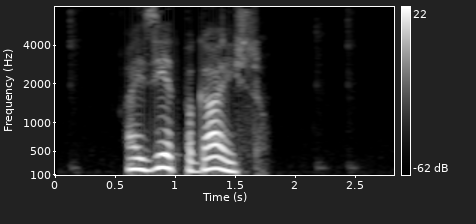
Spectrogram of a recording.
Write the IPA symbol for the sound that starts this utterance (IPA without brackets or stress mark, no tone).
a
